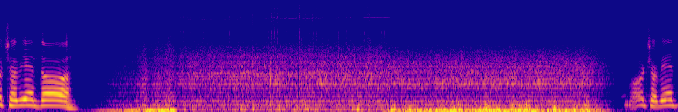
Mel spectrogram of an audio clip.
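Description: An electric car speeds away.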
